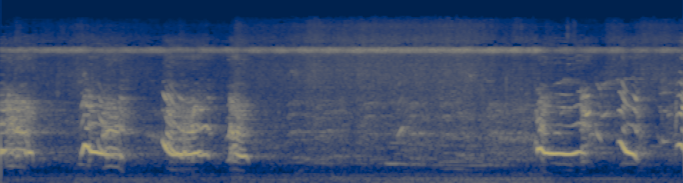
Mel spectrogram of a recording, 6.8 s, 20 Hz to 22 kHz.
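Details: Plott Tan pups, a Plott hound crossed with a black and tan coonhound, 8 weeks to 5 months old and raised at a kennel to track deer, bawl in six drawn-out yelps that drop in pitch, separated by quiet pauses.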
